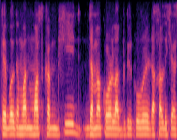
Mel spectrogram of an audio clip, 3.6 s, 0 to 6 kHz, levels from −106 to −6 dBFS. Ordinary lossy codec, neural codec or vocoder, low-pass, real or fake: Opus, 32 kbps; codec, 16 kHz, 4 kbps, FunCodec, trained on LibriTTS, 50 frames a second; 5.4 kHz; fake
